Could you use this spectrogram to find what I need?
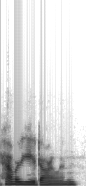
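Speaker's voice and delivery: ordinary talk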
